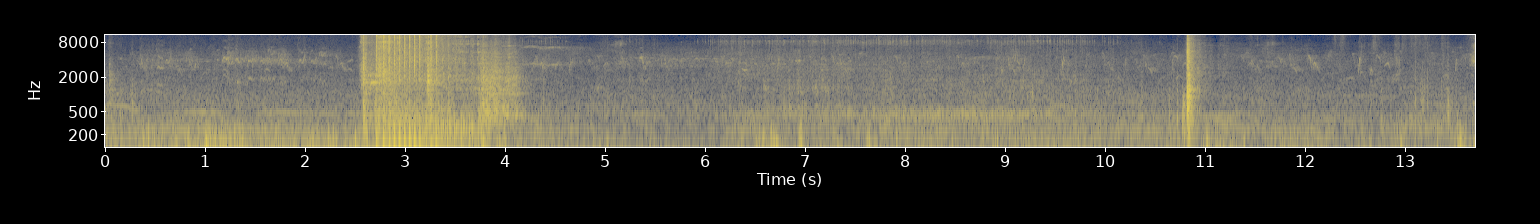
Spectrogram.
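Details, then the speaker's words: Mini-bike small engine stored 6 years, fresh gas, spark plug good, starting fluid used: sharp two-second rasping burst on cord pull, then faint sputters and quiet; no-start when cranking. Owner suspects old fuel; carburetor next. "I'm going to sit y'all down over there or somewhere and uh y'll get to watch you try to struggle to get this thing to start"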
